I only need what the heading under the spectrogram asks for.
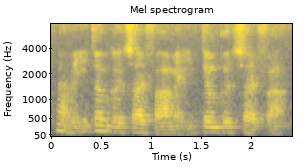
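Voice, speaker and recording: A man keeping reptiles, chatting casually to viewers while gently coaxing and handling a snake indoors. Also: mid-range voice, lively intonation, fast, reverberant, slight background noise. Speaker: reptile keeper vlogger. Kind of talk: casual vlog. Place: indoor room.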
